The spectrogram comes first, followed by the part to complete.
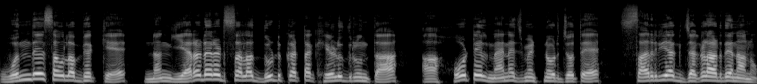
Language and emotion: Kannada, angry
